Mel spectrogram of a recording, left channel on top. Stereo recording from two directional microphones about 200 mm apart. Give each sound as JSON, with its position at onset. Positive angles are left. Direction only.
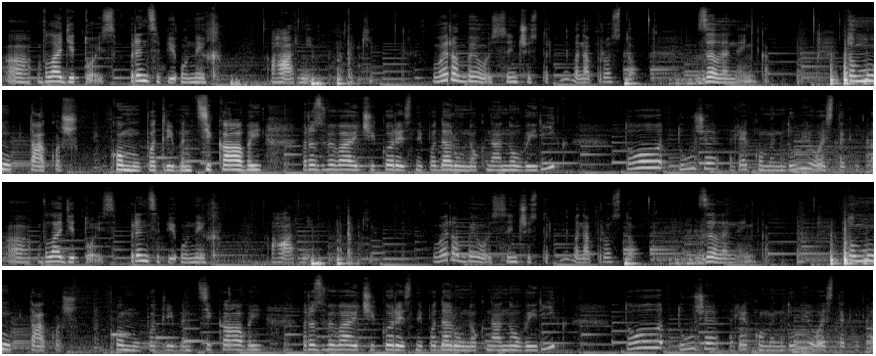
{"t": 0.0, "sound": "speech", "side_deg": 20}
{"t": 2.6, "sound": "speech", "side_deg": 35}
{"t": 4.4, "sound": "speech", "side_deg": 45}
{"t": 9.8, "sound": "speech", "side_deg": 60}
{"t": 11.7, "sound": "speech", "side_deg": 15}
{"t": 16.0, "sound": "speech", "side_deg": 20}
